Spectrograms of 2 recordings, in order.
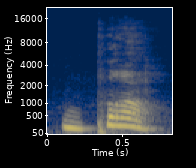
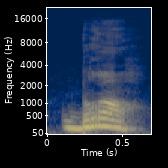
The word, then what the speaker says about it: bon: Bon. Bon. That's nasalized. What if I add letter e to that word? It becomes bonne.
